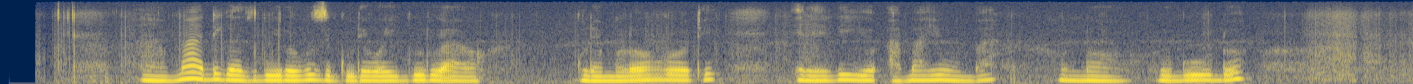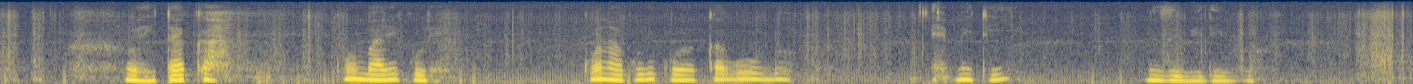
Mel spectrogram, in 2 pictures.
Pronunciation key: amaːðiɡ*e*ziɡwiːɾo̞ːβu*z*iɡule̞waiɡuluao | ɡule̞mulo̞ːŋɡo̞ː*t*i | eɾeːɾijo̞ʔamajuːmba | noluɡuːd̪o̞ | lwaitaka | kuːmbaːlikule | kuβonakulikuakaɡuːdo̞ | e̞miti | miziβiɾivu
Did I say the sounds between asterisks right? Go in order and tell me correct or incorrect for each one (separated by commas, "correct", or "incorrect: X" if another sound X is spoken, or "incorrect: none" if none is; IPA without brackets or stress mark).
incorrect: a, correct, correct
